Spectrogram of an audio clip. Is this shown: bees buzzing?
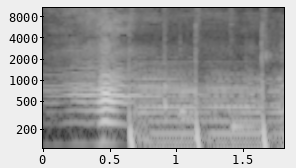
yes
